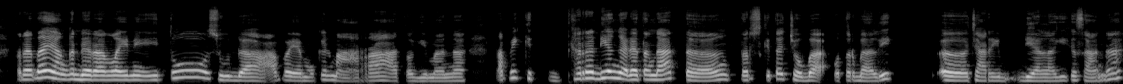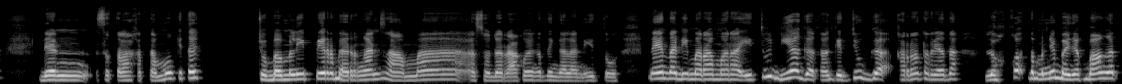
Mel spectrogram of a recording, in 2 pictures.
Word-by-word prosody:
ternyata 225 +7 +4
yang 260 -7 +4
kendaraan 215 -3 +4
lainnya 205 0 +2 0.2
itu 310 +7 -1
sudah 185 - -3
apa 200 - -7
ya 175 - -2
mungkin 200 +5 -7
marah 170 +2 -5
atau 160 - -10
gimana 155 +2 -6 0.3
tapi 300 +2 -5
kit 270 - -7 0.3
karena 260 +3 +2
dia 300 +3 +4
nggak 270 -6 +4
datang-datang 215 -3 0
terus 200 -3 -5
kita 385 -11 -3
coba 185 -5 0
puter 185 -1 -7
balik, 170 +8 -3 0.5
eee, 185 -3 +4
cari 175 -2 -5 0.2
dia 175 -1 -1
lagi 165 +2 -6
ke 195 - -4
sana 200 - -5 0.4
dan 200 0 +3
setelah 195 -1 -3
ketemu 190 +6 0
kita 275 +1 +3 0.7
coba 215 -1 +5
melipir 245 +3 +4
barengan 210 +2 +2
sama, 220 +4 -1
eee, - - -3
saudaraku 180 +1 -1
yang 195 -1 -4
ketinggalan 175 -3 -3
itu. 175 -2 -7 0.3
Nah - - 0
yang 280 - 0
tadi 250 -2 +2
marah-marah 230 -2 +1
itu 225 - 0
dia 295 +6 +4
agak 235 -5 +1
kaget 210 -1 0
juga 260 -5 +1 0.2
karena 220 +3 -3
ternyata, 230 -1 -1 0.3
"Loh 220 0 +2
kok 330 0 0
temannya 275 +2 +3
banyak 235 -4 +4
banget." 280 +3 +4
215 Hz, 155 wpm, -22 LUFS, 185-245 Hz, 0.7 s, coba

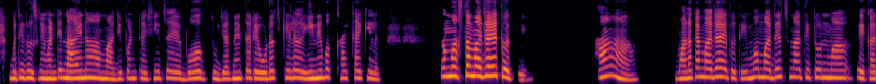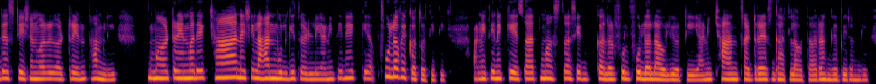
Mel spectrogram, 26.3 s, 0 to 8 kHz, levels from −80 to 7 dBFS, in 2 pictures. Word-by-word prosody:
मग 225 - +2
ती 245 - 0
दुसरी 230 -1 +1
म्हणते, 220 +2 +4
"नाही 235 -1 +5
ना, 250 +1 +5 0.2
माझी 200 -1 0
पण 225 0 -1
तशीच 215 +2 -6
आहे, 225 -2 -3
बघ 225 +2 0 0.2
तुझ्यात 210 -1 -3
नाही 220 0 +3
तर 235 -1 -4
एवढंच 225 +2 0
केलं, 245 -1 -1
हिने 225 +2 +5
बघ 265 - -3
काय-काय 235 +1 -5
केलं"? 210 -5 -3
तर 295 +9 -11
मस्त 310 +1 +4
मजा 320 0 +7
येत 315 -4 +3
होती 200 -8 0 1.1
हां. 265 - 0 0.7
मला 220 +2 +2
काय 290 - 0
मजा 285 0 +2
येत 265 -3 -3
होती, 225 0 -5
मग 245 +5 +1
मधेच 270 +1 0
ना 275 -1 -2
तिथून 255 0 -2
मग 245 -1 +1 0.2
एखाद्या 220 +1 -1
स्टेशनवर 210 0 -1 0.2
अ - - -3
ट्रेन 205 -1 -2
थांबली. 190 -4 -2 0.5
मग 230 0 +4
ट्रेनमध्ये 235 0 +4
एक 240 - -4
छान 255 +1 +3
अशी 240 +1 -1
लहान 225 +1 +4
मुलगी 215 0 +1
चढली 195 -2 -3
आणि 195 +1 -2
तिने 235 0 -2 0.5
फुलं 285 -1 +2
विकत 210 -7 -3
होती 170 -1 -6
ती. 170 - -10 0.4
आणि 205 +1 -1
तिने 220 -1 +2
केसात 210 -1 -2
मस्त 215 0 -3
असे 220 0 -3 0.3
कलरफुल 195 +1 -1
फुलं 200 -2 +3
लावली 180 -2 0
होती 170 0 -4
आणि 180 +2 -3
छानसा 190 0 0
ड्रेस 190 -1 0
घातला 180 -1 -3
होता 170 +1 -7
रंगी-बेरंगी, 180 -2 -3
220 Hz, 160 wpm, -19 LUFS, 195-245 Hz, 1.1 s, मजा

